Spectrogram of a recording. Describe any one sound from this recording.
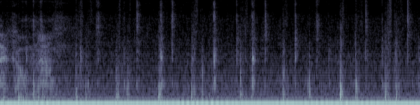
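Dirt crunches repeatedly as it is dug.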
